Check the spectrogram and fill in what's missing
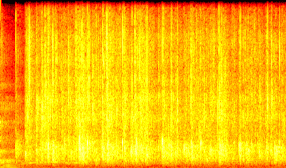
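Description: An audience at a company gathering breaks into applause, a brisk, dense clatter of many hands, fairly near and steady, with some voices underneath.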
